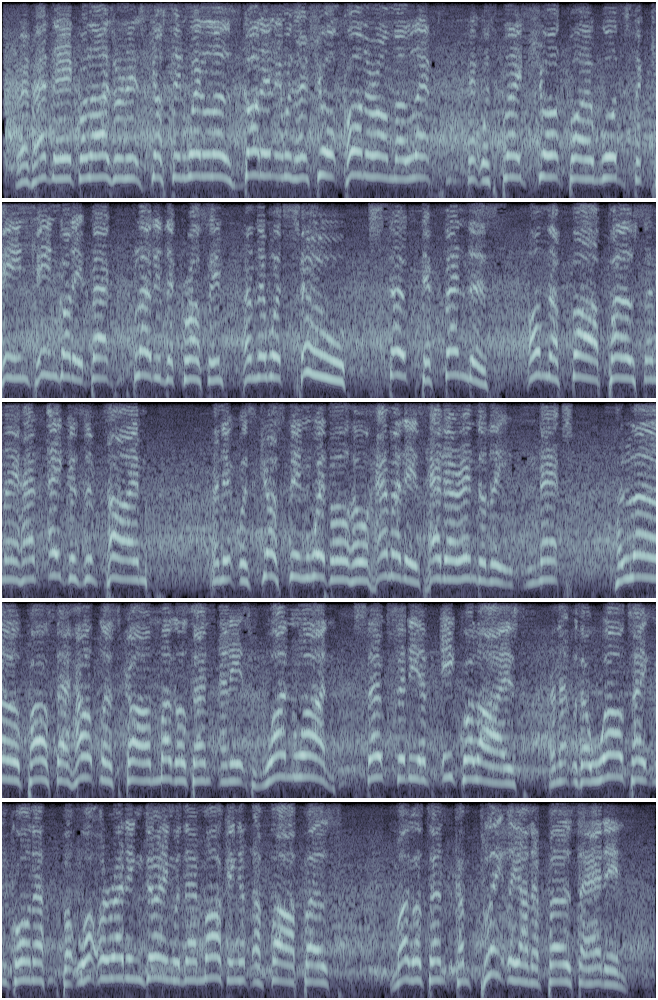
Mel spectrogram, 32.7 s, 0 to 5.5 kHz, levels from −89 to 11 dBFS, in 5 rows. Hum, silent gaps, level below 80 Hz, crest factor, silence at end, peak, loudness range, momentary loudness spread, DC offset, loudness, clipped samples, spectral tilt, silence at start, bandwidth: none; none; -52 dBFS; 16 dB; 0 s; 0 dBFS; 2 LU; 6 LU; under 0.1%; -15 LUFS; under 0.1%; -4 dB/octave; 0 s; 5.4 kHz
